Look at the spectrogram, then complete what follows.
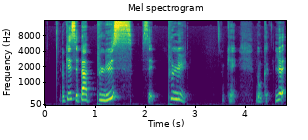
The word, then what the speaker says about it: plus: devez mémoriser c'est que on ne prononce pas le s ici d'accord elle n'en peut plus plus ok c'est pas plus c'est plus ok donc le s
